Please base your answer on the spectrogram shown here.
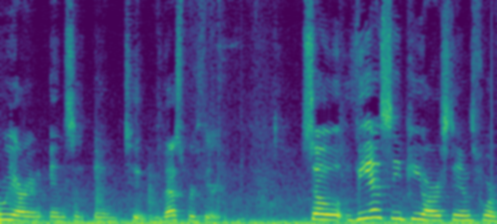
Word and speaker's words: VSEPR: is a mouthful and so even though it's not really pronounced you know you can't pronounce that but let me just say Vesper it's close enough that's per theory so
